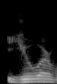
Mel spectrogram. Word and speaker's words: your: You're welcome. So same pronunciation. I'm saying your, just like more, but with the y, y sound at the beginning your, you're welcome.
